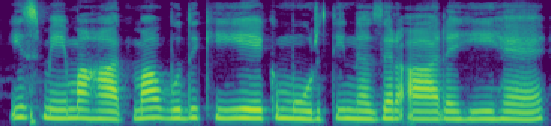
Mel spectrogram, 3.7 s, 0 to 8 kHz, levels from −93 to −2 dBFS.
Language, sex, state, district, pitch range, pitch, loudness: Hindi, female, Uttar Pradesh, Lalitpur, 180-205 Hz, 195 Hz, -18 LUFS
